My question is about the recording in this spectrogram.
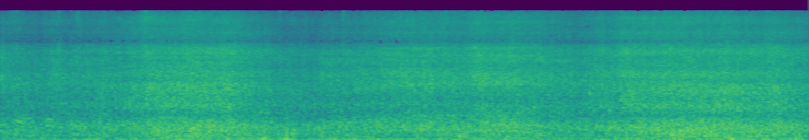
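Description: Small Black Sea waves breaking and washing onto a sandy beach, swelling and ebbing as each wave comes in, with wind buffeting the microphone.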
